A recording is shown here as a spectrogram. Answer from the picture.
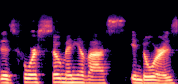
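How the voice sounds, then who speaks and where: A woman with a Canadian accent speaks in a normal speaking voice, pitched fairly low with ordinary variation. The background is quiet. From Canada, Toronto. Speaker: corporate communications professional, panelist. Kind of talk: panel discussion.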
